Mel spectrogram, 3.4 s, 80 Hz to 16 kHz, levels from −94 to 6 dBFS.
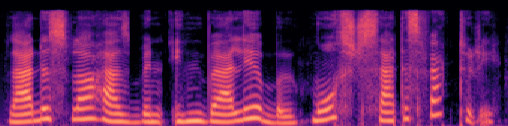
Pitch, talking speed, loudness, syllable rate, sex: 245 Hz, 105 wpm, -17 LUFS, 4.8 syllables/s, female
